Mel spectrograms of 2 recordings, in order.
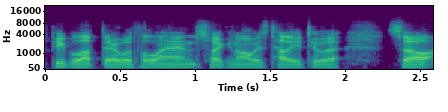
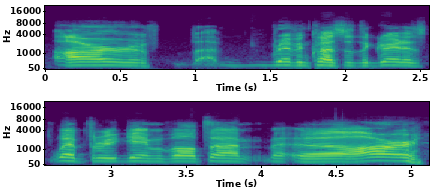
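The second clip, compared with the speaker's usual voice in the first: lightly voiced pirate, louder; half-hearted pirate pitch, higher; 5 semitones higher, 5 dB louder than usual. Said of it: "Show Raven Quest in your best pirate voice".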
